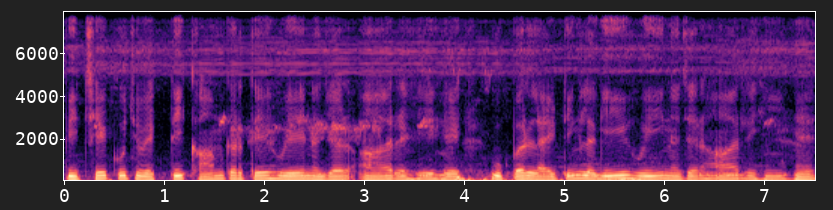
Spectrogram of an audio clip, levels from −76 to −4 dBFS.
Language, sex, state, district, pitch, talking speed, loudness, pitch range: Hindi, male, Uttar Pradesh, Varanasi, 130 Hz, 145 wpm, -17 LUFS, 130-140 Hz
